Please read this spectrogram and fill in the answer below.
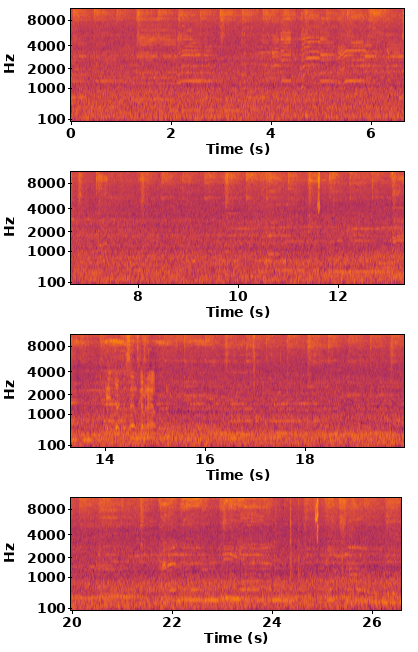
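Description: Music from the car radio playing inside the cabin, over the steady running noise of the car.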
